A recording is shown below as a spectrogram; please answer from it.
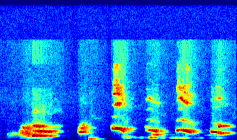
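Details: Four-week-old Cavalier King Charles Spaniel puppies in a pen make a run of six short whining whimpers, the first longest and fullest, the rest brief nasal squeals at an even pace in a quiet room.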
